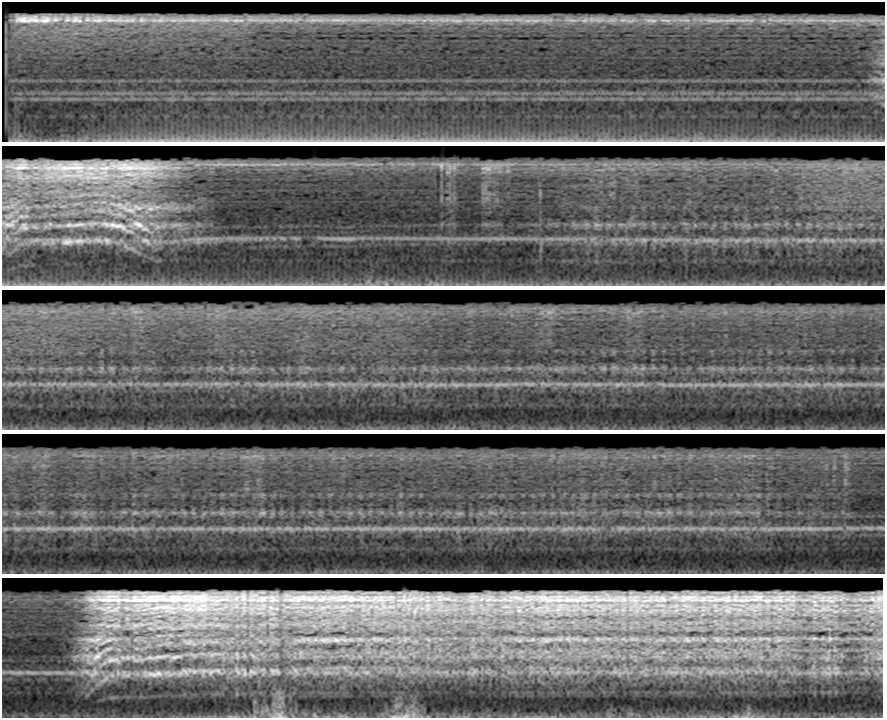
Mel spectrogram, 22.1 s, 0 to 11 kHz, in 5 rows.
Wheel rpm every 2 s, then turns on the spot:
0, 0, 40, 10, 20, 20, 20, 20, 20, 140, 160.
8-16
